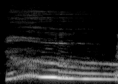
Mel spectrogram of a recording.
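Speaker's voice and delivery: loud, high drawn-out "ooh"; gasp, then a long rising ooh; startled gasp. Real, not acted. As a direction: recoil at a confronting idea. Reacts to advice to be bored.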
